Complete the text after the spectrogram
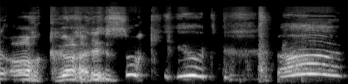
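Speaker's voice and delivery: high, drawn-out melting coo; real gushing. Real, not acted. Dad seeing his little one push the door open, gushing.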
